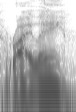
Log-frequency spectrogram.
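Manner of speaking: "Riley" said as RYE-lay, trying it out; variant pronunciation. Shown as a demonstration. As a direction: say "Riley" with a long "eye" first, then "lay". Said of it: "Everybody pronounces it differently".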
